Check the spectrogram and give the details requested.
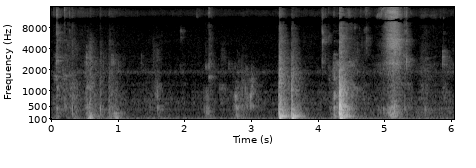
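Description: Close-up mouth noises of a man eating rice and beef by hand: wet chewing and lip smacks, with a few sharper smacks a little past the middle and a softer breathy sound near the end.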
